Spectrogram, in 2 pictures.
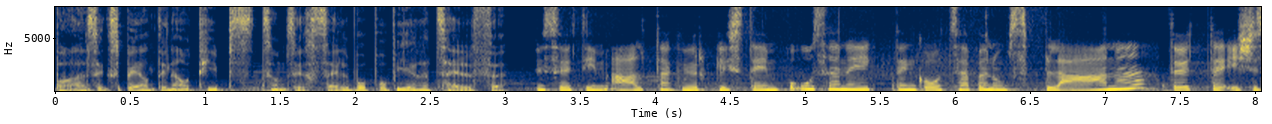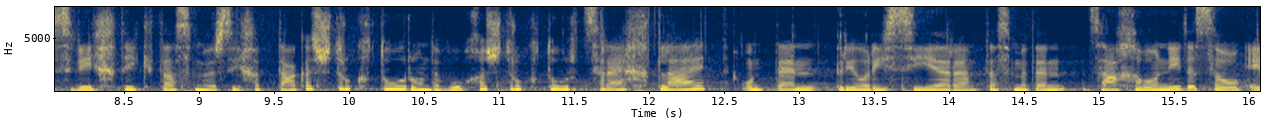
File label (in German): Infomercials Long Covid; Kliniken Valens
